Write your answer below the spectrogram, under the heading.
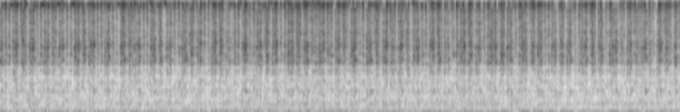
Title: Rough idle after snapping throttle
